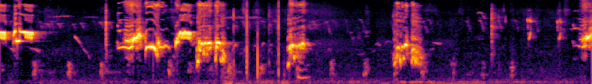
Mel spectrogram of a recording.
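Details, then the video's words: White-rumped shama delivering scattered bursts of varied song: bright whistles, harsh chatters and quick slurred notes, separated by short silences with faint clicks. "burung muraibatu"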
